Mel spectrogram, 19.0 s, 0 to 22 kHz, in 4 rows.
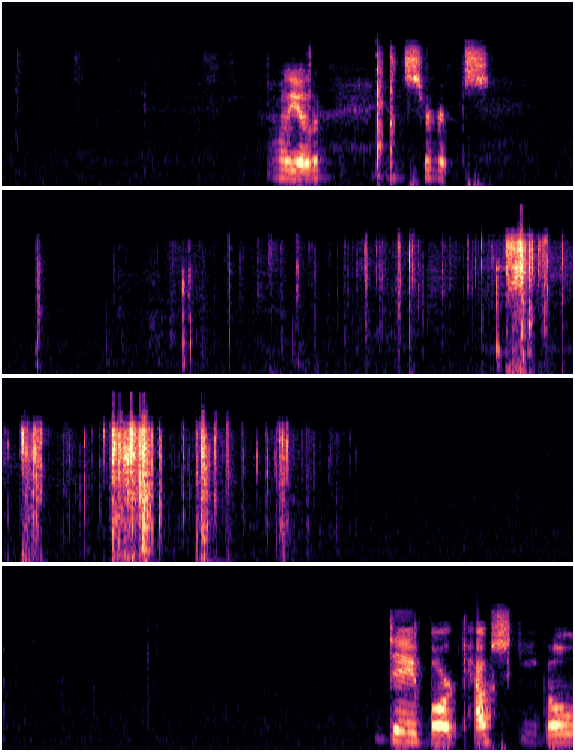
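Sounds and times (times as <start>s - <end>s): foil wrapper crinkling: 6.0s - 12.5s
foil ripping: 6.1s - 12.4s.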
